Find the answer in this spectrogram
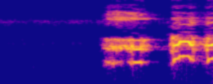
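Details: Red junglefowl decoy rooster crowing at a trap set to lure wild junglefowl outside the season. A brief, loud, harsh crow fragment in two bursts follows a steady high insect whine.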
